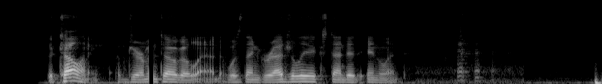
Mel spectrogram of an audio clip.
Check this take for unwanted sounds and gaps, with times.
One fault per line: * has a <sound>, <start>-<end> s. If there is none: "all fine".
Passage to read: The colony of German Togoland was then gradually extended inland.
* has a dropout, 1.5-1.5 s
* has a laugh, 4.4-5.1 s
